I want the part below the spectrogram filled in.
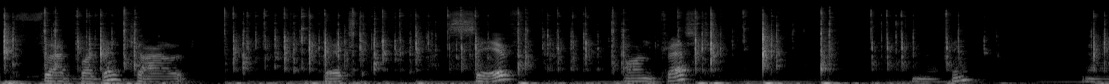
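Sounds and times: typing on computer keyboard: 0.0 - 10.1.

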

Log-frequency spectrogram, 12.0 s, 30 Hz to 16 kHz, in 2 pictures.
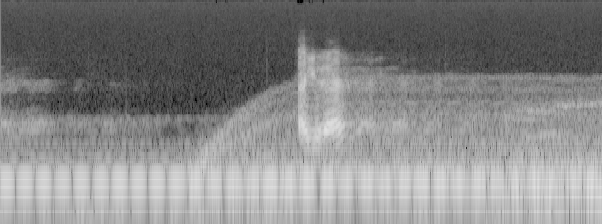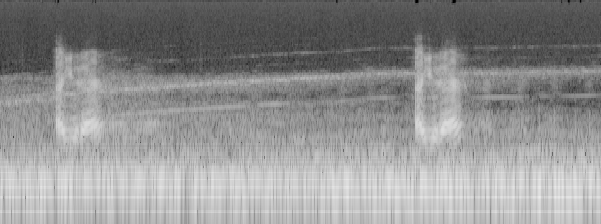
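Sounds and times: rising synth tone: 1.8 - 10.1.

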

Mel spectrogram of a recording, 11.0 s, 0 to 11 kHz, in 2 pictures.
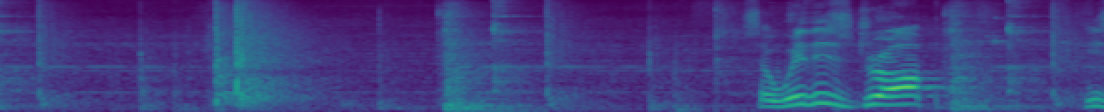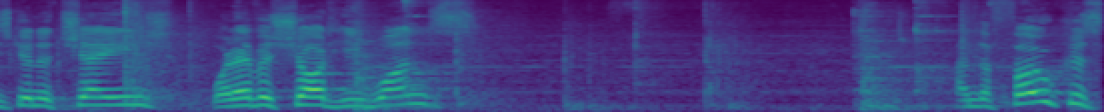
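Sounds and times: squash ball impacts: 0.0 - 3.8, 4.4 - 10.7.

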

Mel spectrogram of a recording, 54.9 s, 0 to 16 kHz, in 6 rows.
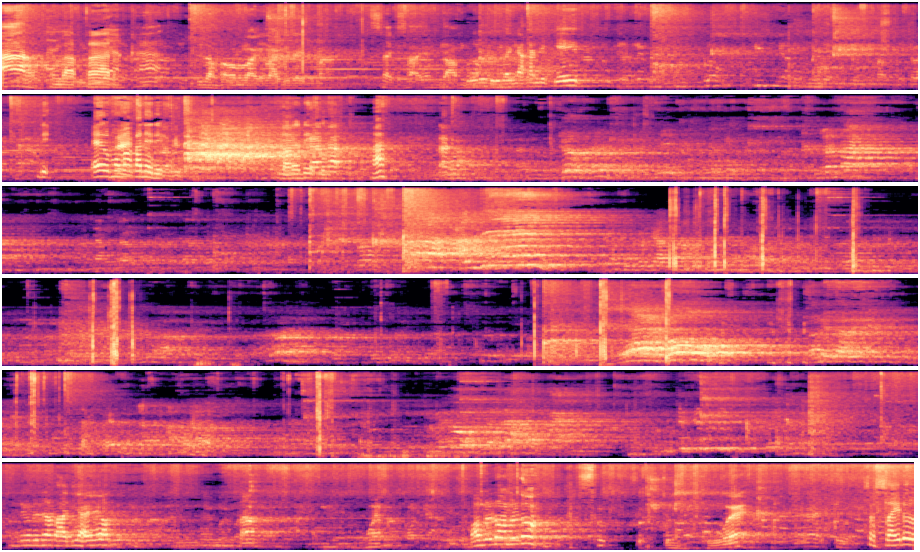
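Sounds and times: people talking in echoing hall: 0.0 - 54.9.

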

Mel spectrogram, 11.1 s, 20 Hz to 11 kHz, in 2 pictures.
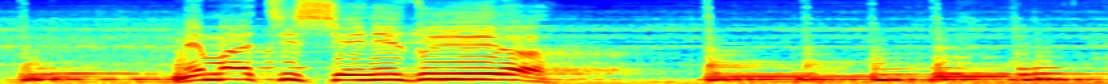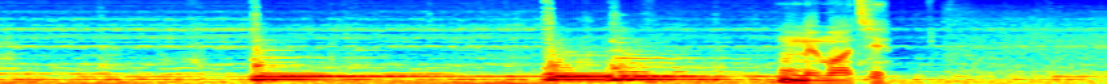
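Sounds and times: low sustained hum: 0.0 - 1.0, 2.8 - 11.0
plucked string notes: 0.0 - 1.0, 3.5 - 11.0.

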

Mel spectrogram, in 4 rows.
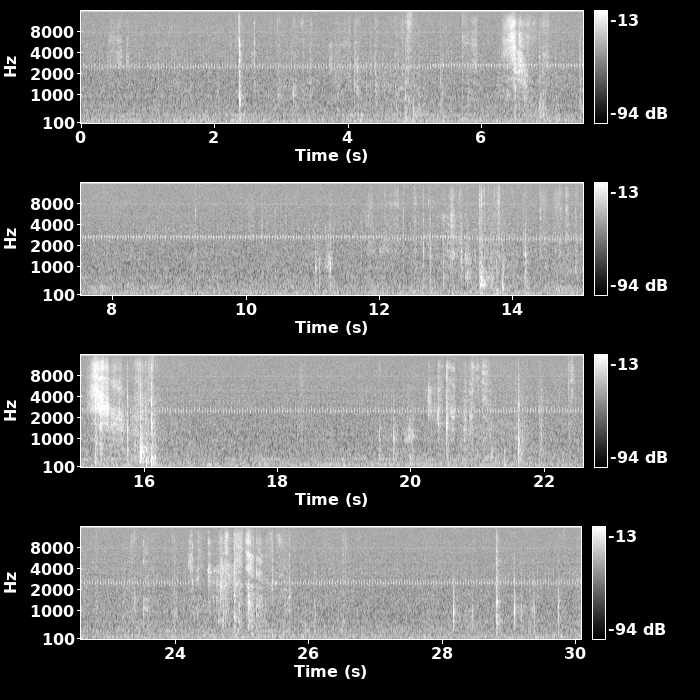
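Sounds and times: paper pages flipping: 3.2 - 7.1, 11.0 - 16.2, 19.7 - 21.7, 23.4 - 25.8.

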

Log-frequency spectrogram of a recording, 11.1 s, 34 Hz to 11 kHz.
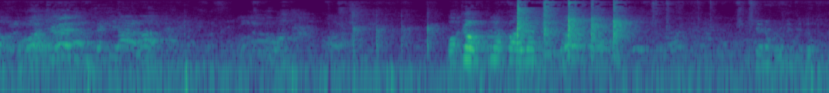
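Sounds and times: sharp hand claps: 6.9 - 8.5.

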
